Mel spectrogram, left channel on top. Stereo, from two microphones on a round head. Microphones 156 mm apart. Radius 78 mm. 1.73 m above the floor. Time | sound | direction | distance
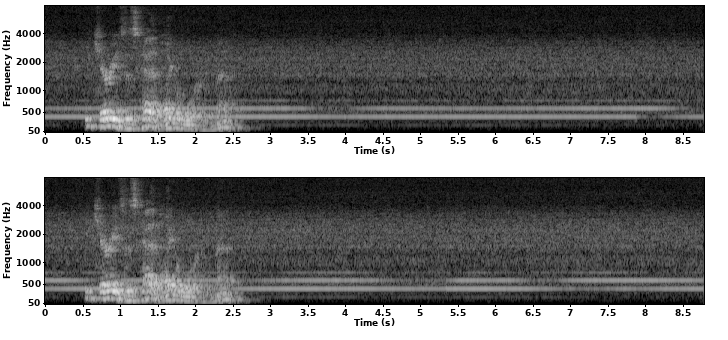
0.5 | a man speaking | 60° right (ahead or behind) | 2 m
